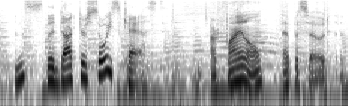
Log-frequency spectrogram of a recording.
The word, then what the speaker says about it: Seuss: keep saying Dr soyce everybody knows him as Dr Seuss but apparently the correct pronunciation is soys and and the guy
